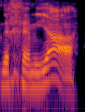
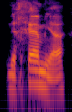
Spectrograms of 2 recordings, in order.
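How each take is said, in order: First: "Nehemiah" with stress on the final YAH; proper Hebrew pronunciation. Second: "Nehemiah" with the last syllable left unstressed; Eastern European pronunciation. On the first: Giving his name in undisputable form, proper Hebrew pronunciation. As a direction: say "Nehemiah" as ne-khem-YAH, guttural kh. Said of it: "The proper Hebrew, undisputable". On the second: Explaining how people call his name, Eastern European pronunciation. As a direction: say "Nehemiah" as ne-KHEM-ya, light ending. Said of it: "properly, people call me Nehemiah". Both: Shown as a demonstration.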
